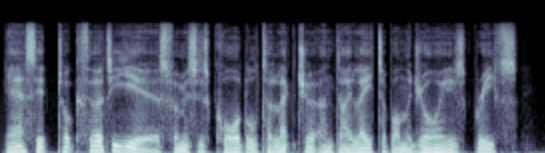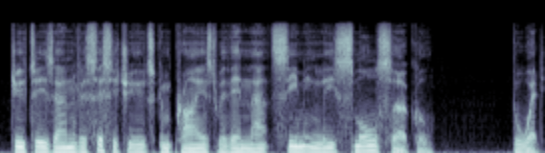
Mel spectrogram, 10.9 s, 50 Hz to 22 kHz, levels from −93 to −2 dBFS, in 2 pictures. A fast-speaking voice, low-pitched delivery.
No: average, 150 wpm; very low, 95 Hz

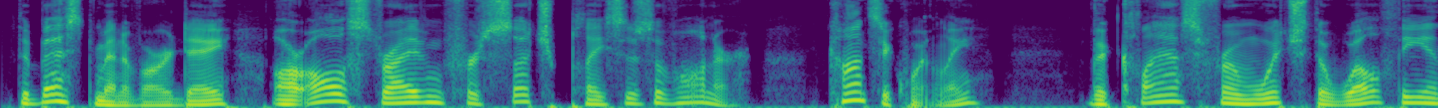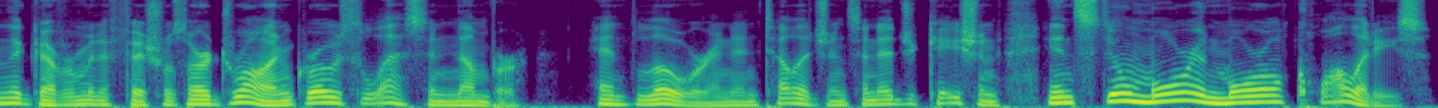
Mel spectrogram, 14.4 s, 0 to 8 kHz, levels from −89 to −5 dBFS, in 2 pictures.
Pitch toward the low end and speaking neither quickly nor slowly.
Yes: low, 130 Hz; average, 180 wpm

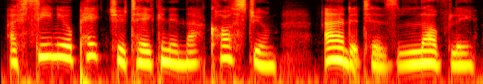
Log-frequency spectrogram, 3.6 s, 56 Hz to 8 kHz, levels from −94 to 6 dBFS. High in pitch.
Yes: high, 205 Hz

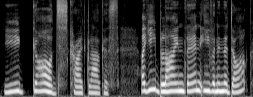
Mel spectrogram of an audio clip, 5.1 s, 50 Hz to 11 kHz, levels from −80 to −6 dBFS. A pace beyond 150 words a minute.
No: average, 140 wpm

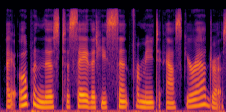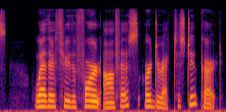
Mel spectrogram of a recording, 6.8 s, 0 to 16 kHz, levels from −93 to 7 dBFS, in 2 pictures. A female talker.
Yes: female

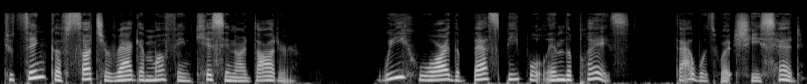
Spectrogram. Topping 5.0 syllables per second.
No: 4.6 syllables/s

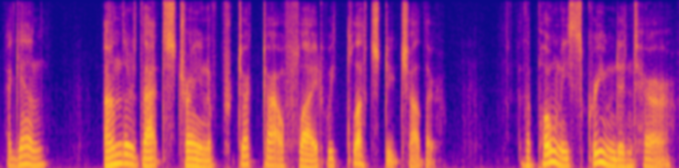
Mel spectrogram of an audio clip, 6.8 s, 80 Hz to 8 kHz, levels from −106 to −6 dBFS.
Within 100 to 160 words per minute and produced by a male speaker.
Yes: average, 140 wpm; male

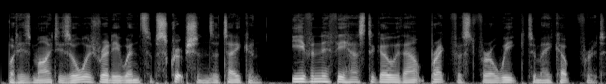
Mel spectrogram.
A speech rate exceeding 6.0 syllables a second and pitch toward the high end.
No: 6.2 syllables/s; low, 100 Hz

